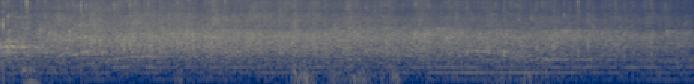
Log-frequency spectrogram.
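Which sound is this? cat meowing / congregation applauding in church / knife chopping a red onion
congregation applauding in church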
